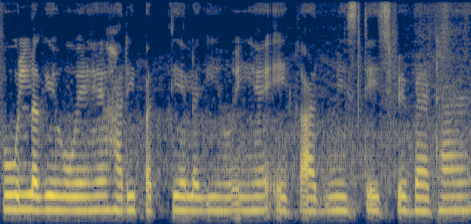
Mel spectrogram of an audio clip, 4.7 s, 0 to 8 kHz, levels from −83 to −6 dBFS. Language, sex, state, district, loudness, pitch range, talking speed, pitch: Hindi, female, Chhattisgarh, Bastar, -19 LUFS, 180-190 Hz, 190 wpm, 185 Hz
